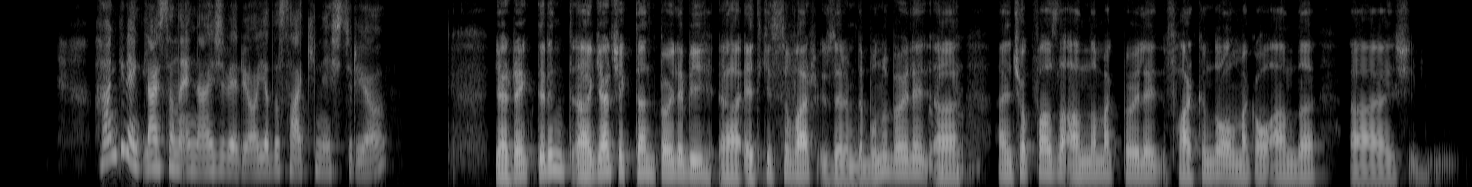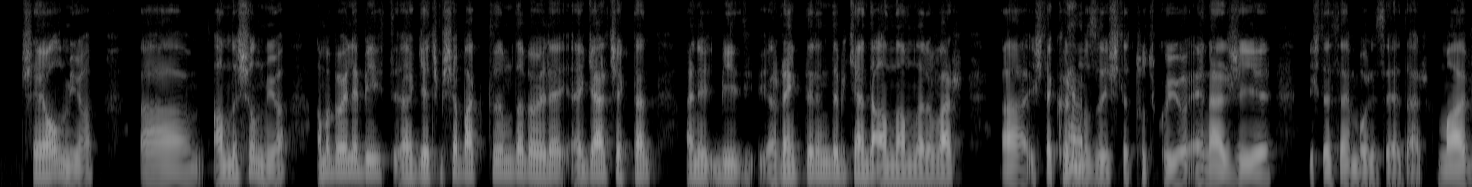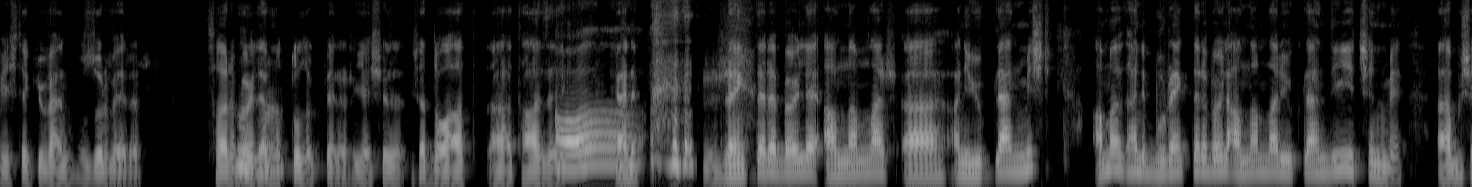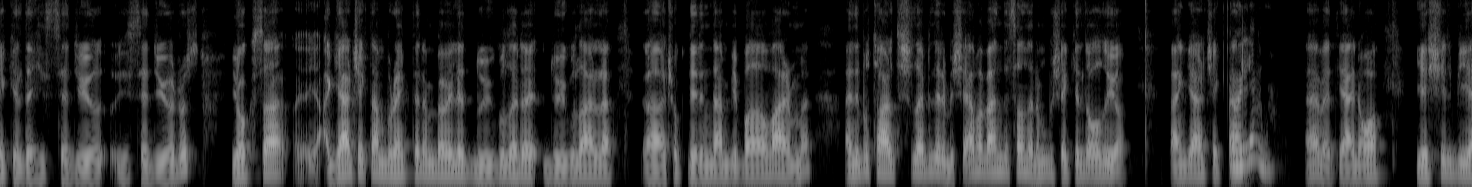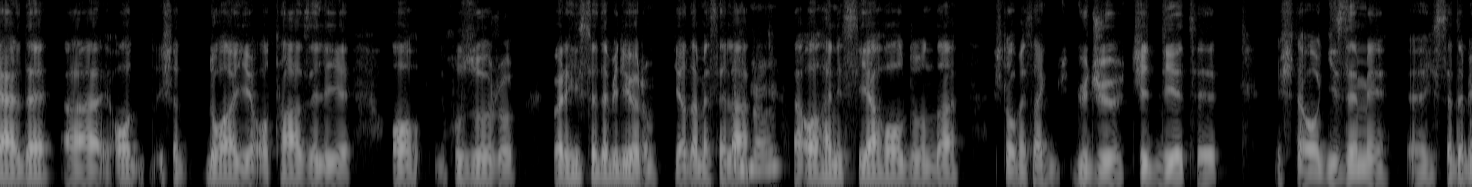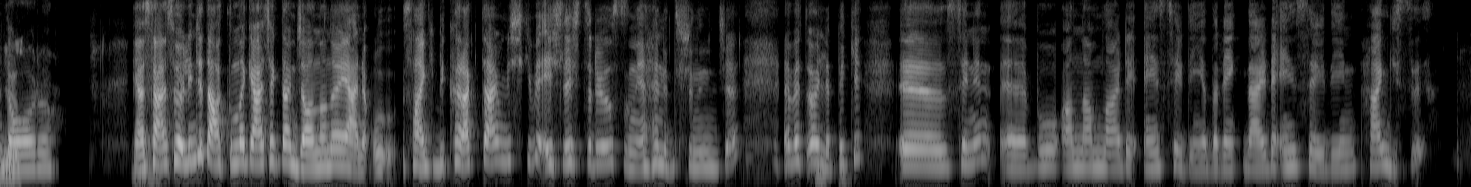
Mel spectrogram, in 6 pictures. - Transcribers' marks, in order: drawn out: "O!"; chuckle; tapping; other background noise
- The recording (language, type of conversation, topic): Turkish, podcast, Hangi renkler sana enerji verir, hangileri sakinleştirir?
